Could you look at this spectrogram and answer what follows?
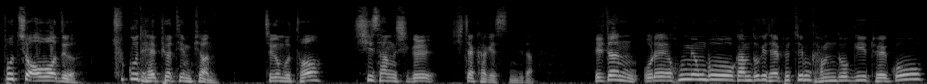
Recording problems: none

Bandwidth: 15.5 kHz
